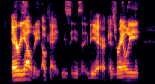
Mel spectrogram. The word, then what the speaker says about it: Ariely: how do you say the way i've heard it pronounced is ariely ariely okay he's he's the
